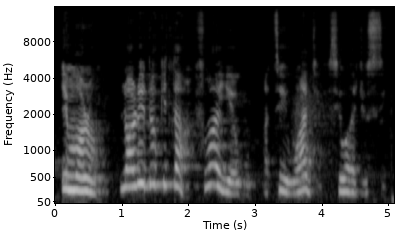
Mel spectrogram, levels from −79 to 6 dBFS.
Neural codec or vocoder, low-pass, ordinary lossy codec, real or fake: none; 14.4 kHz; none; real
